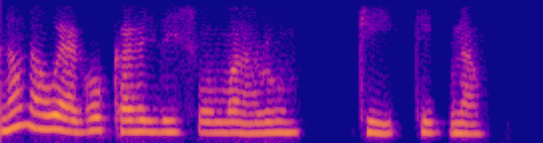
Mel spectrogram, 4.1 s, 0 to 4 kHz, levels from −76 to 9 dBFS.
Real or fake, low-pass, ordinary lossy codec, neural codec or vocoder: fake; 3.6 kHz; Opus, 16 kbps; codec, 16 kHz in and 24 kHz out, 0.4 kbps, LongCat-Audio-Codec, fine tuned four codebook decoder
